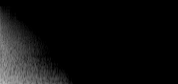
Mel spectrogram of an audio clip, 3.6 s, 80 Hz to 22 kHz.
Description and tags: Dark Timpani 5
A dark Timpani with a lot of low-end No.5. Have fun!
